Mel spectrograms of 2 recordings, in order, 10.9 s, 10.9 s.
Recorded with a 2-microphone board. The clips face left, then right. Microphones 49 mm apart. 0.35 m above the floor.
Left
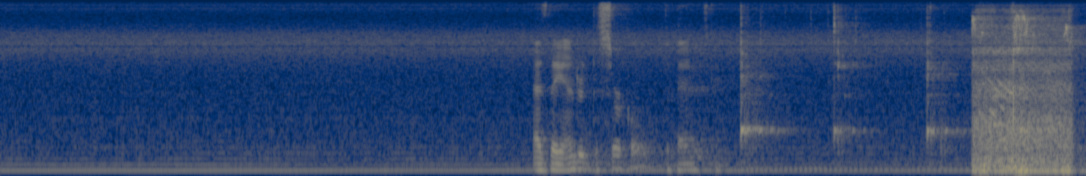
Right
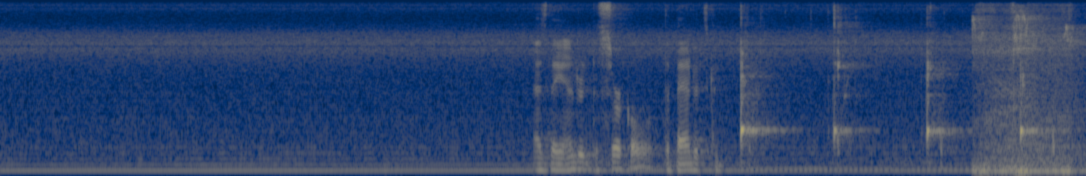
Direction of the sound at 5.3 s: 25° left (ahead or behind).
